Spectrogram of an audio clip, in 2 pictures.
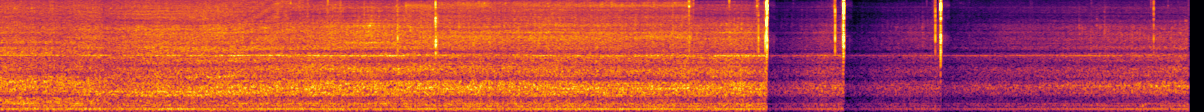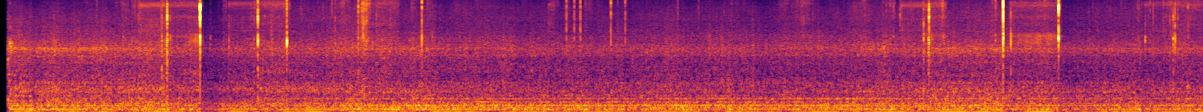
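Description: Case IH combine harvester's diesel engine and threshing machinery running steadily while cutting wheat. About ten seconds in the sound drops suddenly and builds back up, then after a brief cut the combine is heard from on board: a steady engine hum with scattered clicks and rattles.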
